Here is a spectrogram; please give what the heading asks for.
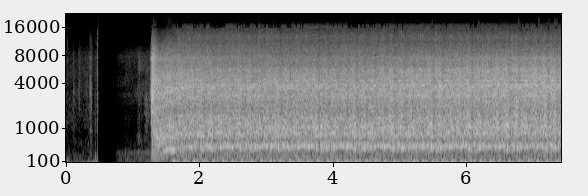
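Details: Ford 2.0 EcoBlue van after wet timing belt failure repair with new belts, cranking slowly on a flat battery with jump leads from a charged battery: after an extended crank it fires and holds a steady diesel rattle at idle.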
